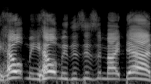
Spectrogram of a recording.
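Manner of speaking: put-on high, loud, screaming child's voice. Picturing a kid in the park shouting for help: mock kid screaming for help. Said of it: "that kid was screaming".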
